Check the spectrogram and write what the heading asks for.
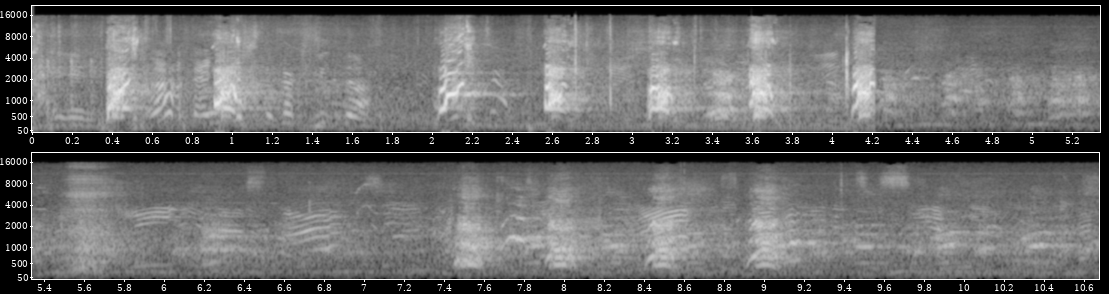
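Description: A dog barking excitedly in short, loud barks, about seven in quick succession over the first four seconds. After a pause, four fainter barks follow about half a second apart.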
